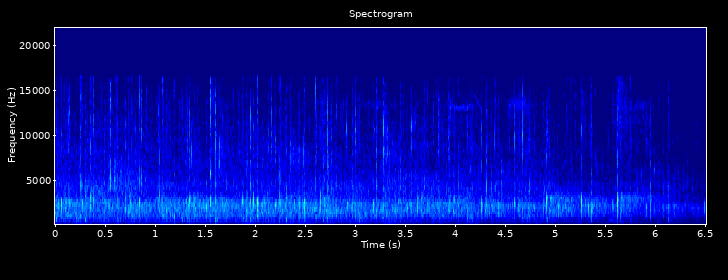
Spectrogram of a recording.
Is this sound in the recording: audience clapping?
yes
